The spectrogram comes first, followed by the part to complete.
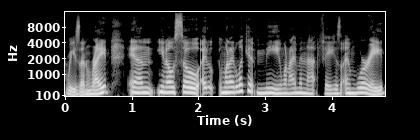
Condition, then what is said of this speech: None; typical speech.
